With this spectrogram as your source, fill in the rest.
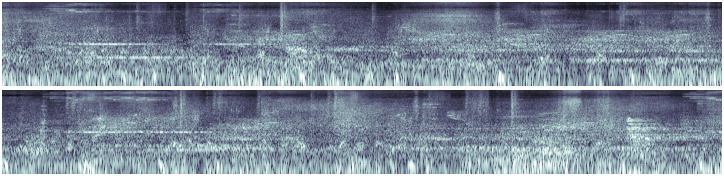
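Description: Game spell effects and combat sounds clash and whoosh throughout.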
